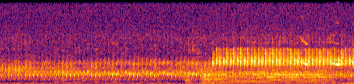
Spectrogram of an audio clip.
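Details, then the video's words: Waterslager canary, fairly quiet, delivering a long even rolled trill that shifts halfway through into a higher, buzzier roll with a deeper rolling undertone. "Canary Wetherslager"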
